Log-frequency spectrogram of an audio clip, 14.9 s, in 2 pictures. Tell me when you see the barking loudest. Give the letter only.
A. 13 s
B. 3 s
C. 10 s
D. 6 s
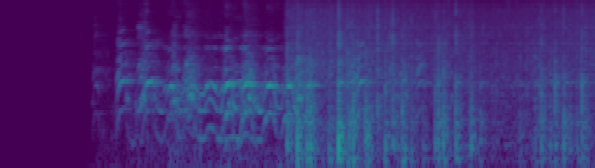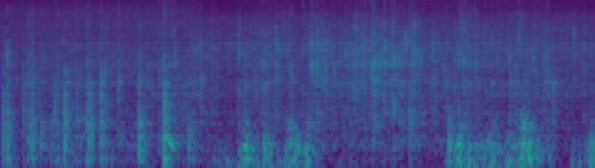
B.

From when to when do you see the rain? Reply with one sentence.
You can hear the rain from 3.6 to 14.8 s.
